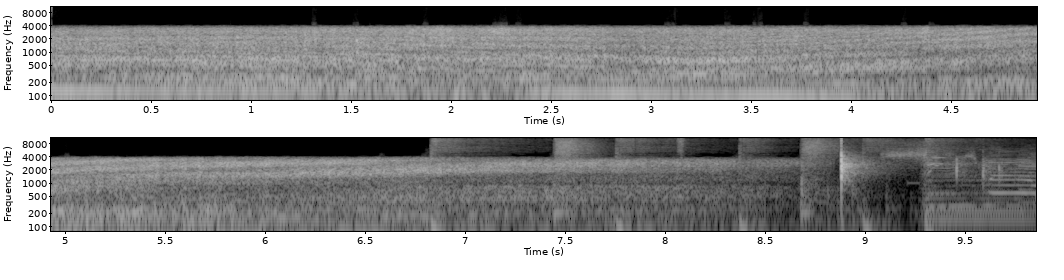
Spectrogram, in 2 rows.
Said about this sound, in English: And so, Lieutenant Monzo pushed all four throttles forward, and the transport with a total of 23 of America's finest on board began climbing through the storm.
